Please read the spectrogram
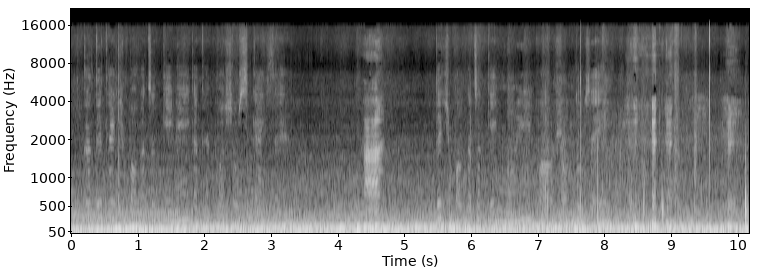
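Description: Steady low rumble of a car driving, heard from inside the cabin, with quiet voices talking over it.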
